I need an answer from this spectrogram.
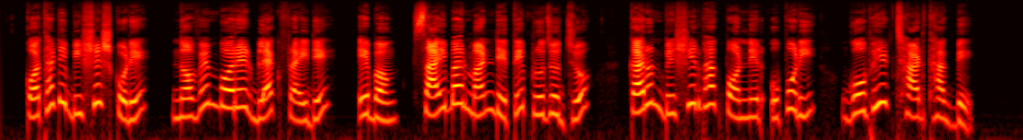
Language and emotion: Bengali, neutral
